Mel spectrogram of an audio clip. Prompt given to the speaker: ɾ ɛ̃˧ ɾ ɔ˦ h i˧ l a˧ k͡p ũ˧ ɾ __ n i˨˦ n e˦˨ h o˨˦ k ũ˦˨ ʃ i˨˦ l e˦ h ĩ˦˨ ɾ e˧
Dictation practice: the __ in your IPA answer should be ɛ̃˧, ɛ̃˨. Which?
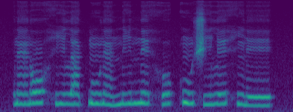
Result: ɛ̃˨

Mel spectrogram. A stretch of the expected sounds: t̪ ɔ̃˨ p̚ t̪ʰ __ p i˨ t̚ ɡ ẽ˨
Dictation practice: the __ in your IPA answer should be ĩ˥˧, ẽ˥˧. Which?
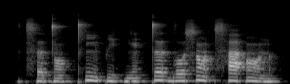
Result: ĩ˥˧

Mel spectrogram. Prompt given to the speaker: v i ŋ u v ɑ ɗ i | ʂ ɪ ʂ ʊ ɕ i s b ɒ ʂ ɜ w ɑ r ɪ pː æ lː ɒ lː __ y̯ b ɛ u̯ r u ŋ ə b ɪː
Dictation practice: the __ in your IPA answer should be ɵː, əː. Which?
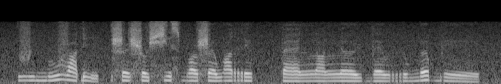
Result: əː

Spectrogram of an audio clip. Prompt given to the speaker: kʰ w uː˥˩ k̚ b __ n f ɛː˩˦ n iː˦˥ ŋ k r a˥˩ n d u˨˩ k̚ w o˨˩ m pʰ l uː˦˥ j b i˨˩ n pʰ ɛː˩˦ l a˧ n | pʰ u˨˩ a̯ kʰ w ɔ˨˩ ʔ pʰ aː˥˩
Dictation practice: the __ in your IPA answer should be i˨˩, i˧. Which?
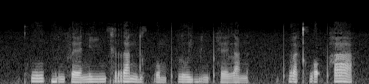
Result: i˨˩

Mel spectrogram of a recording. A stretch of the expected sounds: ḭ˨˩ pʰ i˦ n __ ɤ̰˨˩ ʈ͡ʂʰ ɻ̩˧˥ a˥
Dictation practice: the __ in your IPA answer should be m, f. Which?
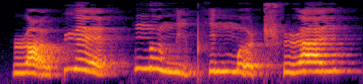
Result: m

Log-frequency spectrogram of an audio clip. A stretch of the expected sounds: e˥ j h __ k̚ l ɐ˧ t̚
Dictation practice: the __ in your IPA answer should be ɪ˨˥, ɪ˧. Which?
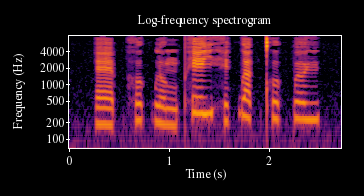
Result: ɪ˨˥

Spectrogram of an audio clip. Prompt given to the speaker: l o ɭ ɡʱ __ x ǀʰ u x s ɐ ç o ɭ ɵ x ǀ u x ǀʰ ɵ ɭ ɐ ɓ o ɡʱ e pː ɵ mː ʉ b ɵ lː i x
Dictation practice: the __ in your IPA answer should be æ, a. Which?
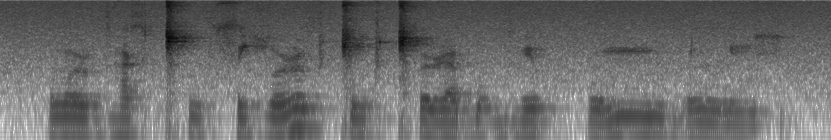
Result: a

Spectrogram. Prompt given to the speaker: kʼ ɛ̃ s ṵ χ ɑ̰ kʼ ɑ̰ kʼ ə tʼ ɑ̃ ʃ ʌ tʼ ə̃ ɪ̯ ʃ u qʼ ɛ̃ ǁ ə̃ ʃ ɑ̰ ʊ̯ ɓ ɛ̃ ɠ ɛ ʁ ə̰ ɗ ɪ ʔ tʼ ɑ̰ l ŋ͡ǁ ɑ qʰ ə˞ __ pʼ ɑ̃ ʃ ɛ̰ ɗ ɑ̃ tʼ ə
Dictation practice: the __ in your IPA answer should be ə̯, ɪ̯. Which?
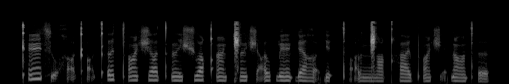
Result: ɪ̯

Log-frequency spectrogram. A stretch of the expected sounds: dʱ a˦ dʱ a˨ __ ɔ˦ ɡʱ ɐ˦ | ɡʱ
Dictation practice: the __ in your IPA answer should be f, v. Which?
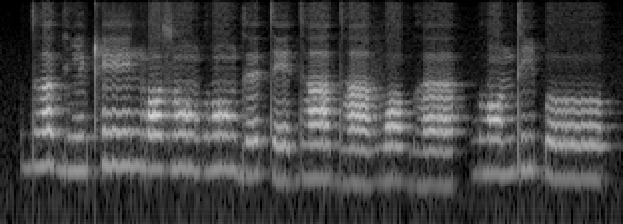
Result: v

